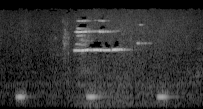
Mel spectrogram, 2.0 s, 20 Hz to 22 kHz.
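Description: Centurion phaco machine giving short, low electronic beeps about every 0.7 s as the cortex irrigation-aspiration step begins, with a brief higher-pitched chirp about a second in.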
